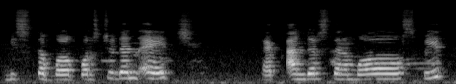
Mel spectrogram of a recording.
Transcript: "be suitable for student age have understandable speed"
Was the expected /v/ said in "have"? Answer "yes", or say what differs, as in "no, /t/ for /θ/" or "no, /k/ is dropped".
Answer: no, /p/ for /v/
